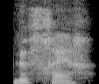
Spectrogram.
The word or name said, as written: le frere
